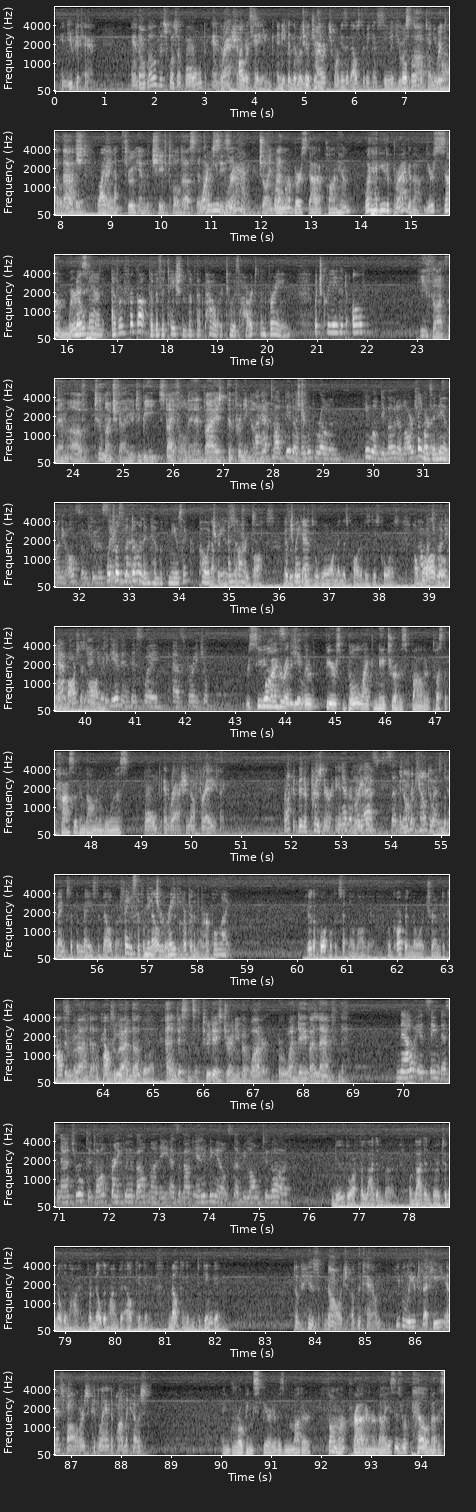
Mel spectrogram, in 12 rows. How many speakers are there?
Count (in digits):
7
